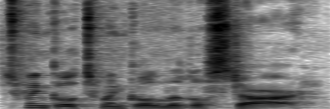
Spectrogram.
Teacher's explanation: each thing is kind of stressed unstressed stressed unstressed stressed unstressed and that's what makes kind of the meter of this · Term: rhythm pattern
